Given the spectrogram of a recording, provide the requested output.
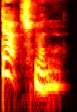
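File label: "dutchman", British English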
